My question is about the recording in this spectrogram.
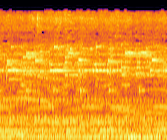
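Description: Loud jaranan gamelan music accompanying barongan dancers: tuned metal gong-chimes and bells ring in a steady, quick, repeating rhythm.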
